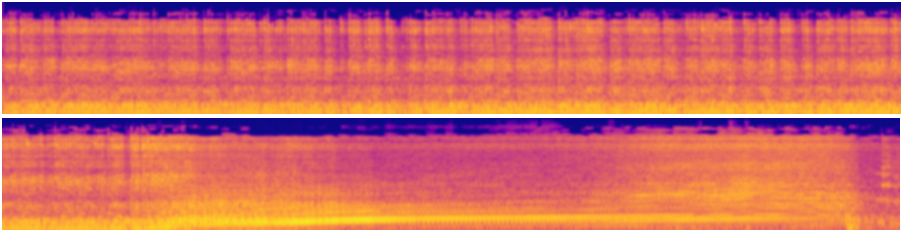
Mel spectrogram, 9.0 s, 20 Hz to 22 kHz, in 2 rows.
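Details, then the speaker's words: Turbo LS-swapped SN95 Mustang with new motor and heads, Holley EFI, Powerglide, second track test pass: V8 loads on the brake, then revs climb slowly; turbo seems lazy spooling off the line, later passes went worse. "do not bad it seems a little lazy getting on the chip"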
